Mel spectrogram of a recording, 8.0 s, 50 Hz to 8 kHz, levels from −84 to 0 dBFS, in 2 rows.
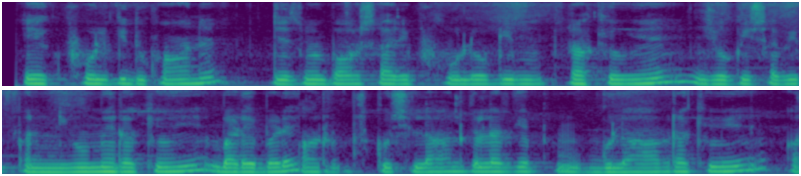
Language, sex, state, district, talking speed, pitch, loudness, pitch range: Hindi, male, Maharashtra, Aurangabad, 235 wpm, 145 Hz, -30 LUFS, 140-150 Hz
